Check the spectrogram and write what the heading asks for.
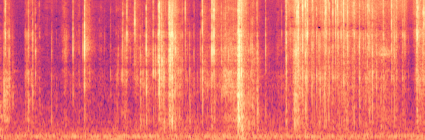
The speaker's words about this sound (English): Also, I like the sound of the paper whipping.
